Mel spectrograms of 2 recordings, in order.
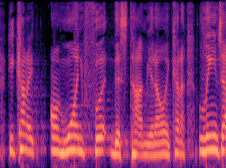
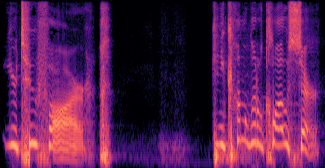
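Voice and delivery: put-on a scared kid asking him to come nearer; lightly voiced timid boy; timid little boy; 7 semitones higher than usual. Boy asks him to come closer.

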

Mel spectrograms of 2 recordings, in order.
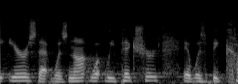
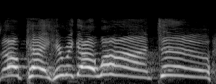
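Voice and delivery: much higher, loud bright countdown; energetic photographer countdown; 12 dB louder, slower than usual. Retold or imitated. Lindy counting down the photo, very high and loud. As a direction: count them in with big energy. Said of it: "brings the energy, and she says".

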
